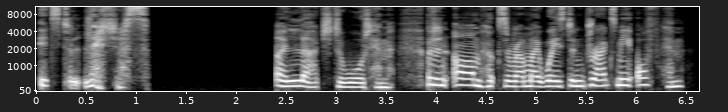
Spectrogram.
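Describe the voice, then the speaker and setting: A woman's voice: medium pitch, dry recording, studio quality. A woman narrating a first-person fantasy romance audiobook with an intense, dramatic delivery.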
